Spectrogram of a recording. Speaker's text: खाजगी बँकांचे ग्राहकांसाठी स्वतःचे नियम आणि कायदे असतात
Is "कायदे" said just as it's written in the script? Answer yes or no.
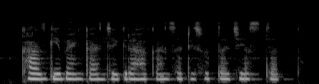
no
